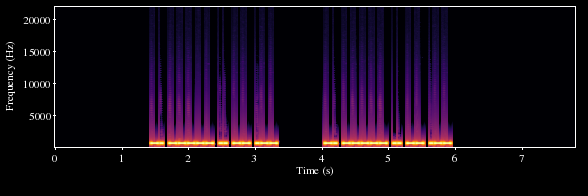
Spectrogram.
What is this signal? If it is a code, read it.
Morse code, heard as a keyed tone, about 34 wpm, 700 Hz. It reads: N0IMW N0IMW
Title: USA Call Signs - 5 Characters - Repeated 2x - 35wpm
